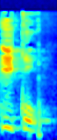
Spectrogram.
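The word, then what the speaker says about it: echo: इसको ईचो नहीं पढ़ेंगे, CS से चा बोलते हैं ना, तो इसको ईचो नहीं पढ़ना है, इसको क्या पढ़ना है? इको।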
